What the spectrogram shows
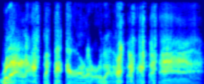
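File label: crab voice; reef raider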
